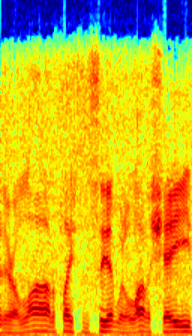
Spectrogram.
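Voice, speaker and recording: Over noticeable background noise, a man with a strong Southern US accent talks in a relaxed tone at a moderate pace. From US South, small town. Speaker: travel vlogger. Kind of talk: walking tour narration. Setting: outdoors. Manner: casual, relaxed.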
